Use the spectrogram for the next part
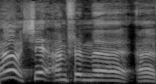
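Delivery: high, loud, hesitant mock-Scottish; put-on Scottish accent. Caught out by the girlfriend, high hesitant put-on Scottish. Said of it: "I put on this Scottish accent".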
